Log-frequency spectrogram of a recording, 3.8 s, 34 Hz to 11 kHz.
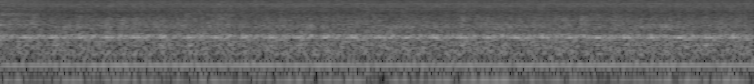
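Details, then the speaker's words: Hotpoint NSWM 1043C W UK N 10 kg washing machine (Whirlpool-made, circa 2007) during rinse and spin after shock-mount reinforcement repairs; smooth even spin, steady motor whine, no ticking or knocking; owner unsure what's going on; normal spin. "it doesn't sound like it's ticking I'm quite I don't know what's going on"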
